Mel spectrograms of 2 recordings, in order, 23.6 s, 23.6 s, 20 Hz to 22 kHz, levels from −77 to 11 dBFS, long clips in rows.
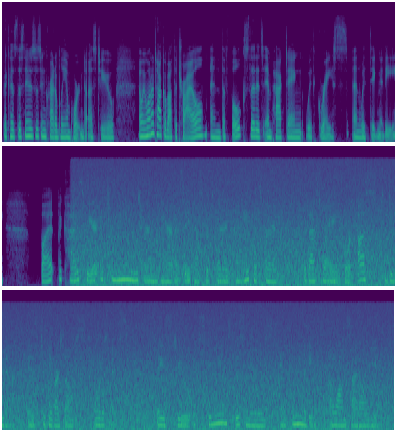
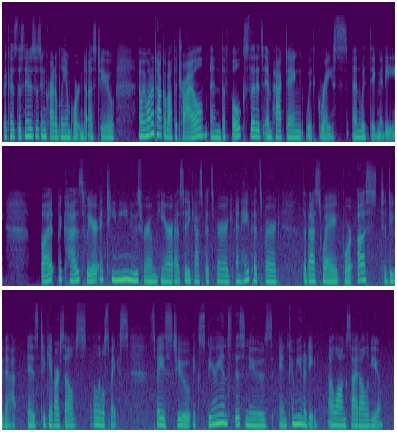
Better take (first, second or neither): second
